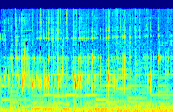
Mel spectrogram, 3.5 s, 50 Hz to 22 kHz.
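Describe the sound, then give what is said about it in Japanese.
Hot water drips through a pour-over coffee dripper as the last 100 ml drains, making many faint, irregular drips and trickles over a steady background hiss. “で、今、ドリッパーから最後の 100ml のお湯がどんどん落ちていっています。”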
